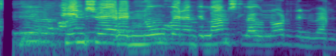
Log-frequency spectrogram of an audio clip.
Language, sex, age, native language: Icelandic, male, 13, Icelandic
